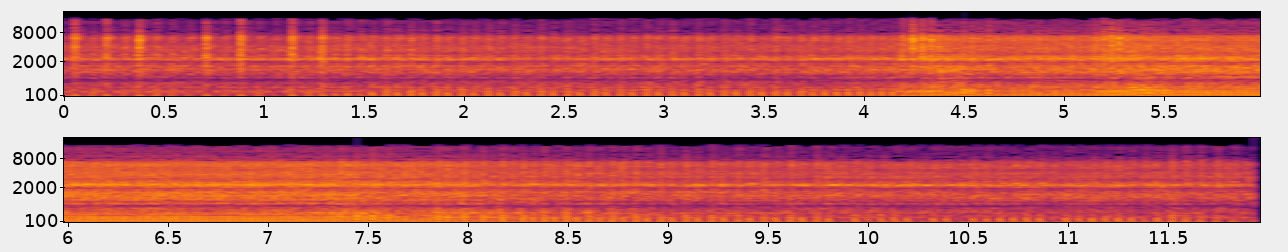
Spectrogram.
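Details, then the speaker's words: Small petrol water pump engine for farm irrigation, three months in use, just pull-started with choke: fires steadily and evenly, pitch briefly rising then settling; running smoothly and healthy. "ఇంతే అండి. ఇదైతే ఈ విధంగా చాలా సింపుల్గా start చేసుకొని of చేసుకోవచ్చు."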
